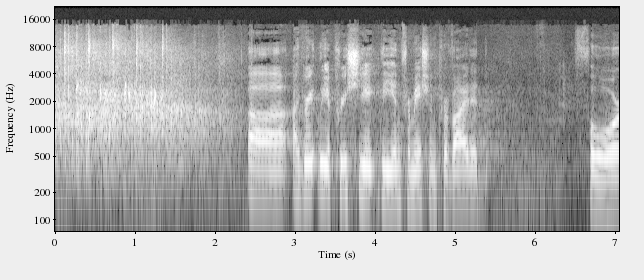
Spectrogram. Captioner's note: some Applause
